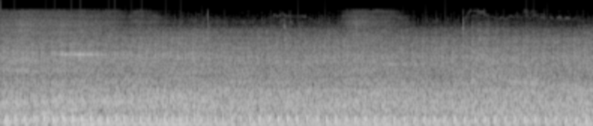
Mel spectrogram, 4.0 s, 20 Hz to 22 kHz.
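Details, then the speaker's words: XPulse 210 riding after engine head replacement: steady single-cylinder thump at about four beats a second; the earlier tractor-like clatter is gone, and the engine sounds healthy. "Noise ಗೊತ್ತಾಗ್ತಾ ಇಲ್ಲ ಗುರು ಇಂಚಿಂದ ಈಗ noise ಗೊತ್ತಾಗ್ತಾ ಇಲ್ಲ"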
